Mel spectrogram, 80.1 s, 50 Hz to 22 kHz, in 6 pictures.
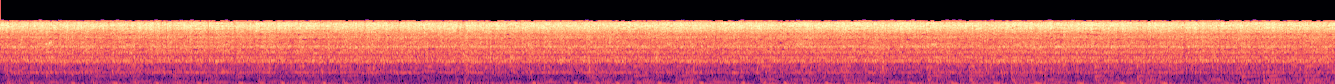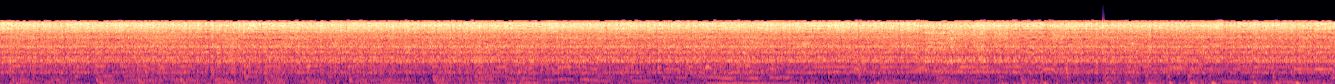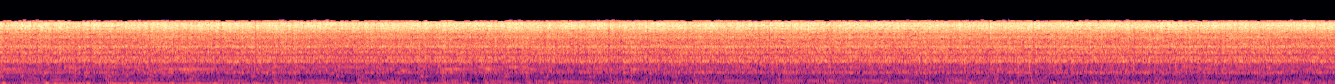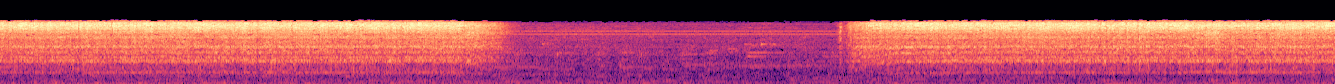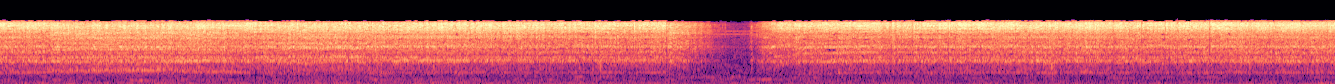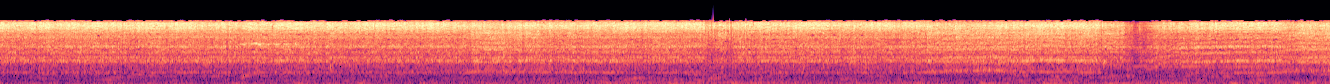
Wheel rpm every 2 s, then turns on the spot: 160, 160, 160, 160, 160, 160, 160, 160, 160, 160, 160, 160, 160, 160, 160, 160, 160, 160, 160, 160, 160, 160, 80, 0, 90, 160, 160, 160, 160, 160, 80, 160, 160, 160, 160, 160, 160, 160, 150, 130.
none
